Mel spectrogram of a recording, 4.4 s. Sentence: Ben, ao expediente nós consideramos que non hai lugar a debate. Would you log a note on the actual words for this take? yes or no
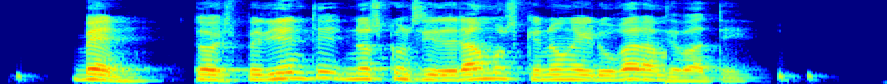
no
